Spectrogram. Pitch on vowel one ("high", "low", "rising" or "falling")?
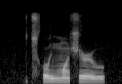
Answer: low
